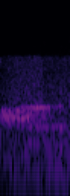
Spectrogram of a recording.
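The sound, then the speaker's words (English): A pet dog in the background gives a thin, sustained whine-like tone lasting nearly a second, faint against the quiet, with no one speaking. “don't know if you can hear my dog in the background there.”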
